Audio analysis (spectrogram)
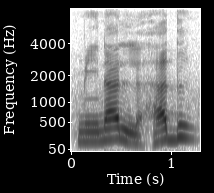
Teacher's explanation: اب اس کو ایک تو دال ساکن پہ قلقلہ کریں گے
